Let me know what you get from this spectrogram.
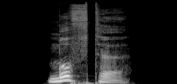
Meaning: inflection of muffen: 1. first/third-person singular preterite 2. first/third-person singular subjunctive II
- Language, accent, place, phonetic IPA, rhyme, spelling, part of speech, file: German, Germany, Berlin, [ˈmʊftə], -ʊftə, muffte, verb, De-muffte.ogg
